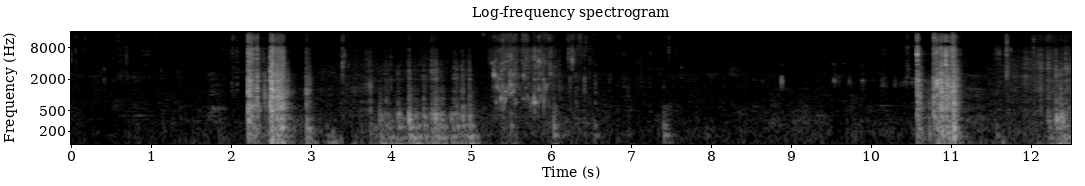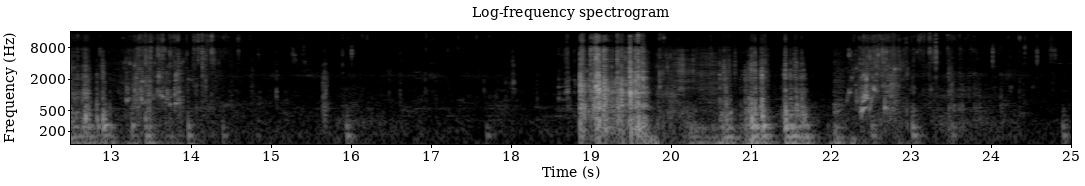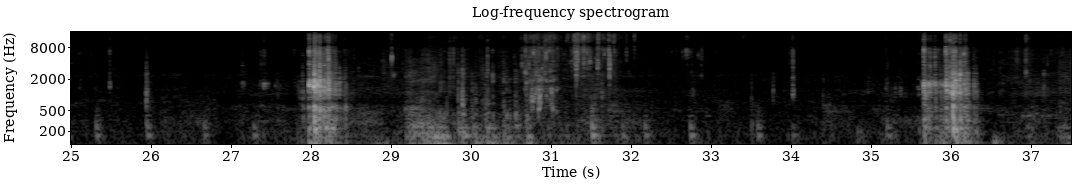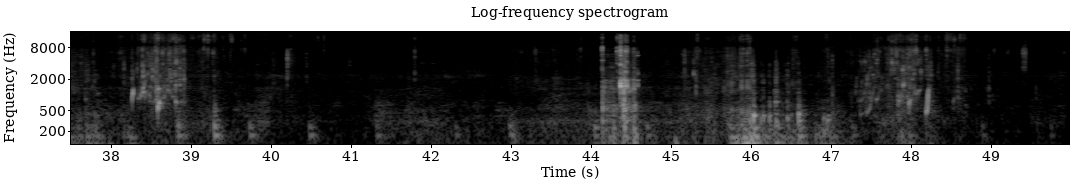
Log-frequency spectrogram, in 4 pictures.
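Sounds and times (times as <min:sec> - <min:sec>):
water sloshing: 0:00.0 - 0:16.9, 0:17.7 - 0:25.5, 0:26.2 - 0:34.0, 0:34.8 - 0:40.7, 0:42.8 - 0:49.9
toy cars splashing into water: 0:05.1 - 0:07.0, 0:18.7 - 0:20.6, 0:28.0 - 0:33.1, 0:35.6 - 0:40.4, 0:44.2 - 0:49.7.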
